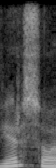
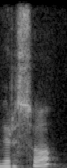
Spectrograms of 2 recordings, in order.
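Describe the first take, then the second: First: The stress is on the first syllable. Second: The stress is on the last syllable. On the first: This is the earlier, English-style stress. "там не версо" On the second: This is the French-style stress used in the dub. "а версо. ... это как бы французское произношение"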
